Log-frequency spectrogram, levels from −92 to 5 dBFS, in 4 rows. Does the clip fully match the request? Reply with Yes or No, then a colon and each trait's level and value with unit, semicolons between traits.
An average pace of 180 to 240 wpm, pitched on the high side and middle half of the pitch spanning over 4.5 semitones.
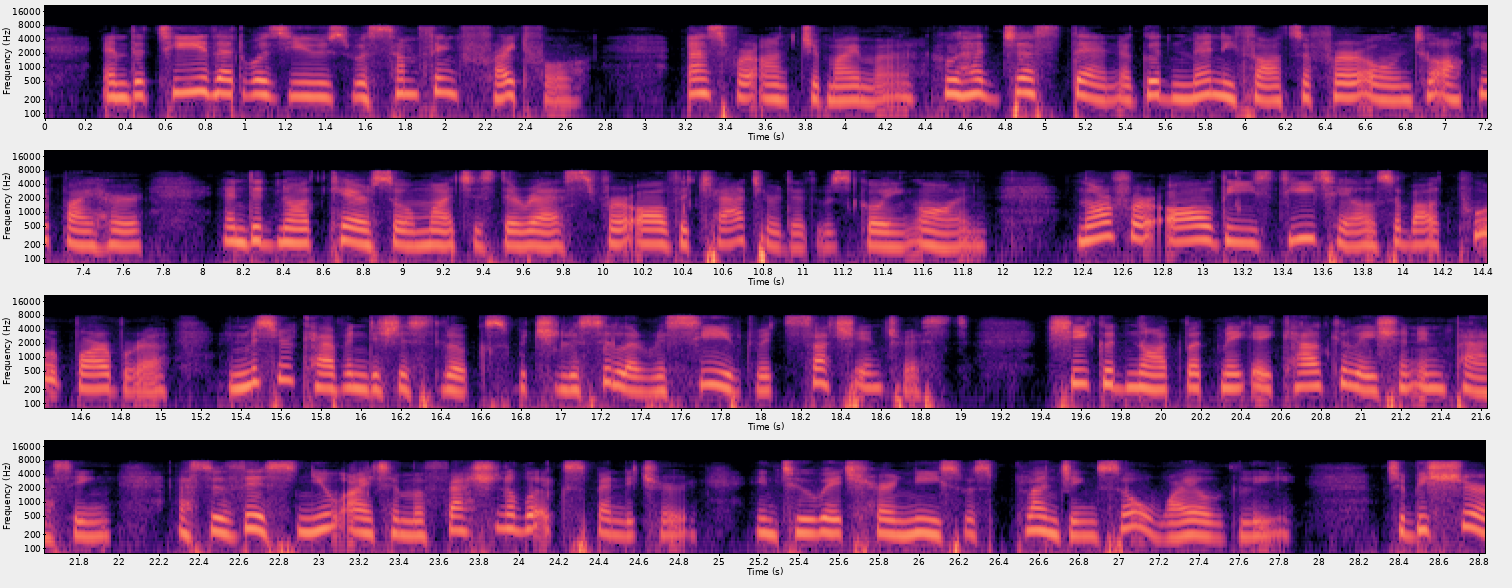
No: average, 190 wpm; high, 220 Hz; average, 3.7 semitones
